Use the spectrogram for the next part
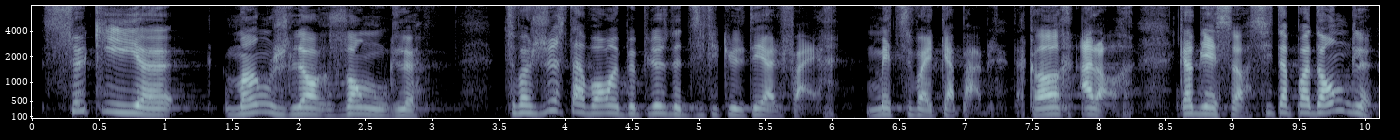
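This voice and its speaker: A Québécois-accented man performs and explains a magic trick for schoolchildren. His voice sits a little high and sounds bright and forceful. He coaches in an upbeat way, asking again and again whether everyone can see. The sound carries a long reverb from a large hall. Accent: Québécois French. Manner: upbeat, coaching step by step, checking often that the audience follows.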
